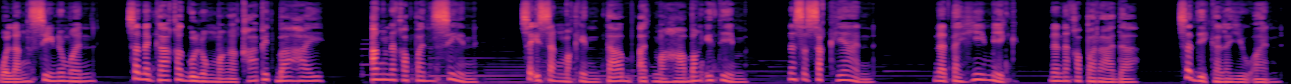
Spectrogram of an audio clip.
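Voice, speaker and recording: A Filipino woman narrates a scripted drama in a fairly low voice. Her delivery is deliberate, theatrical and full of feeling. Faint music plays behind her. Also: a little mellow. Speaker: storyteller. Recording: roomy sound with faint music.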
